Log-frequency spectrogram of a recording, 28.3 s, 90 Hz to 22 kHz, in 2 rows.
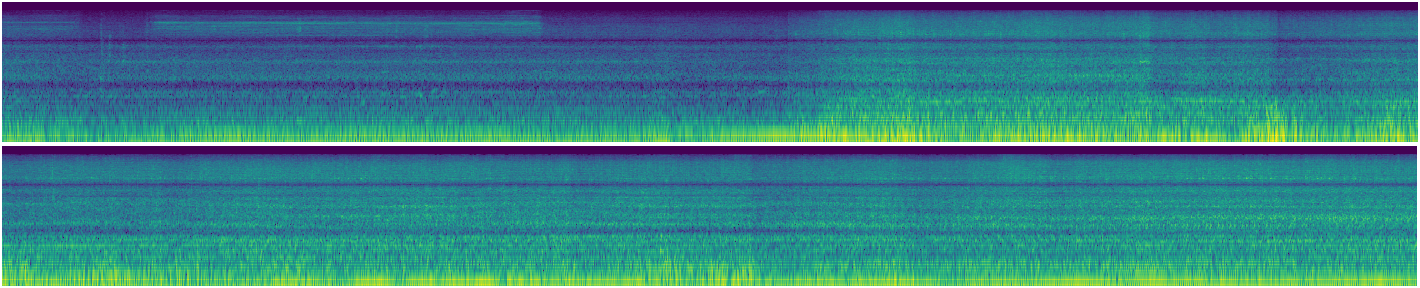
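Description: Schlüter Super Trac 2200 TVL-LS tractor's six-cylinder Liebherr diesel engine running steadily, markedly louder from about eight seconds in.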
